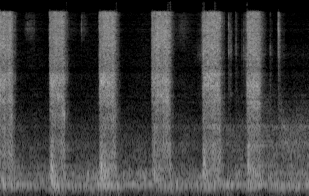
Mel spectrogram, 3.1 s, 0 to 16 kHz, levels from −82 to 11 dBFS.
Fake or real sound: fake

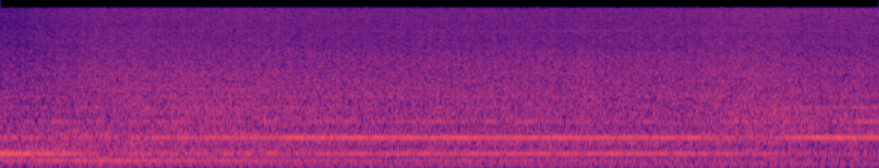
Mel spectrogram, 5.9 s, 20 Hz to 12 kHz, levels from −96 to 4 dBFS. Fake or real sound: real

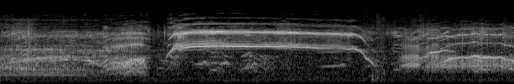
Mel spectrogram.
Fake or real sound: real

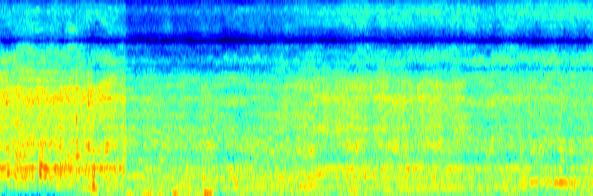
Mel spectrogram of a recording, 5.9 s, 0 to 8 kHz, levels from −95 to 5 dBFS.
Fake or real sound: fake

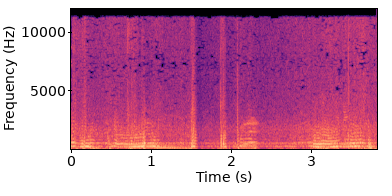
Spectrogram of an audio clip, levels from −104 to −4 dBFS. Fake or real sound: real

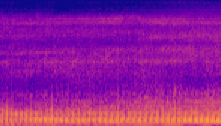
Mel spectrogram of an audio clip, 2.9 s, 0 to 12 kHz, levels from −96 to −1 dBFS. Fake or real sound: fake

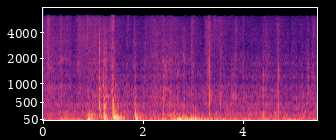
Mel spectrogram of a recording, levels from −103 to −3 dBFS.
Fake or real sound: fake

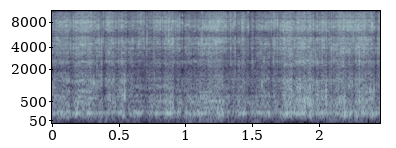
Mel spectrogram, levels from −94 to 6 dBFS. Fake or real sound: fake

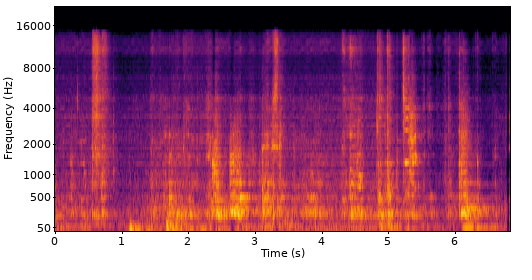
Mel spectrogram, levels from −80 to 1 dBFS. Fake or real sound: fake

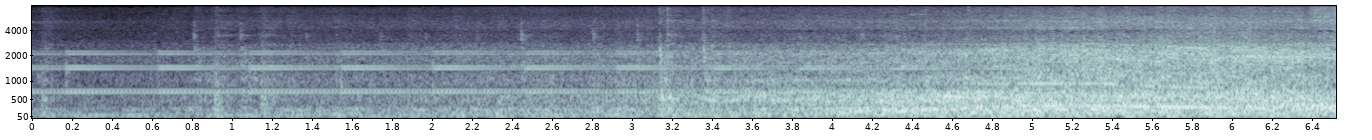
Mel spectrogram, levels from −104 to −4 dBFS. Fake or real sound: real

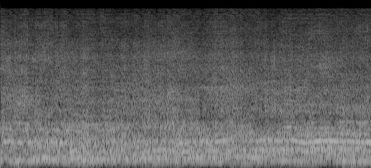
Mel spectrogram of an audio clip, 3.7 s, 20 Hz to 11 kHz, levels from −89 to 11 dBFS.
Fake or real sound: fake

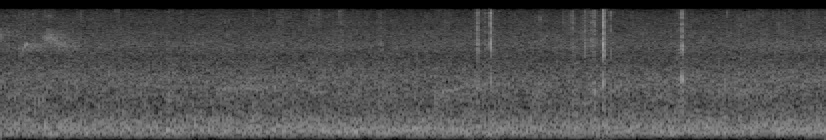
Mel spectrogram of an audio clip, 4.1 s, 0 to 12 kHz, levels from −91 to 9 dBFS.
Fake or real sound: real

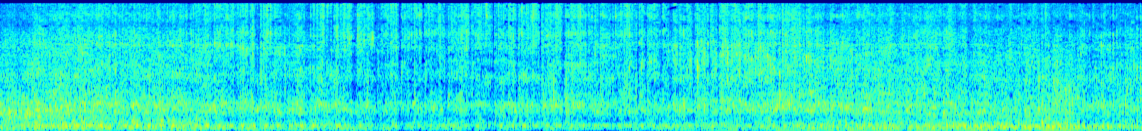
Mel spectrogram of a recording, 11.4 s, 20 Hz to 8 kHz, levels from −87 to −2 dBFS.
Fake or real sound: fake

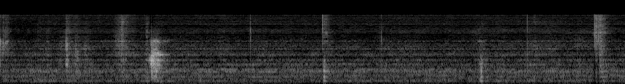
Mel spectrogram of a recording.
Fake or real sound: fake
